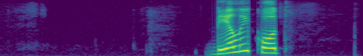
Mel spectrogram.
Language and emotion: Russian, positive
